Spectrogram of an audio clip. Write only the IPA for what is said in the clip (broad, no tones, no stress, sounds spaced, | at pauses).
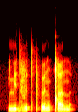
lʲ ɨ d v ɨ t pʼ ɵ n ǃ a n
